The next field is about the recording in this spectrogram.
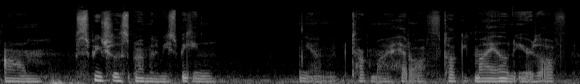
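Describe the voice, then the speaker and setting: A young woman, a college student, rambling in a casual solo podcast, chatty and often dropping to a near whisper, recorded in a quiet university office. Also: a bass voice, flat delivery, normal speed, gravelly, slight background noise. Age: young adult. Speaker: podcast host.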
